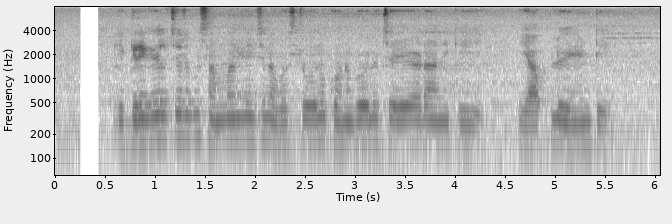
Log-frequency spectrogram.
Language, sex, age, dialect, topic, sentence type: Telugu, male, 18-24, Utterandhra, agriculture, question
